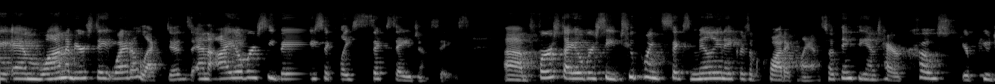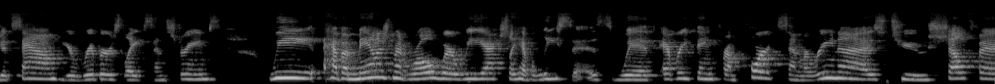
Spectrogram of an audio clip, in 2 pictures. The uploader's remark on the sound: As part of our town hall series in partnership with the Washington Indivisible Network and Indivisible Tacoma, we present our virtual town hall. Our live conversation was recorded on the evening.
